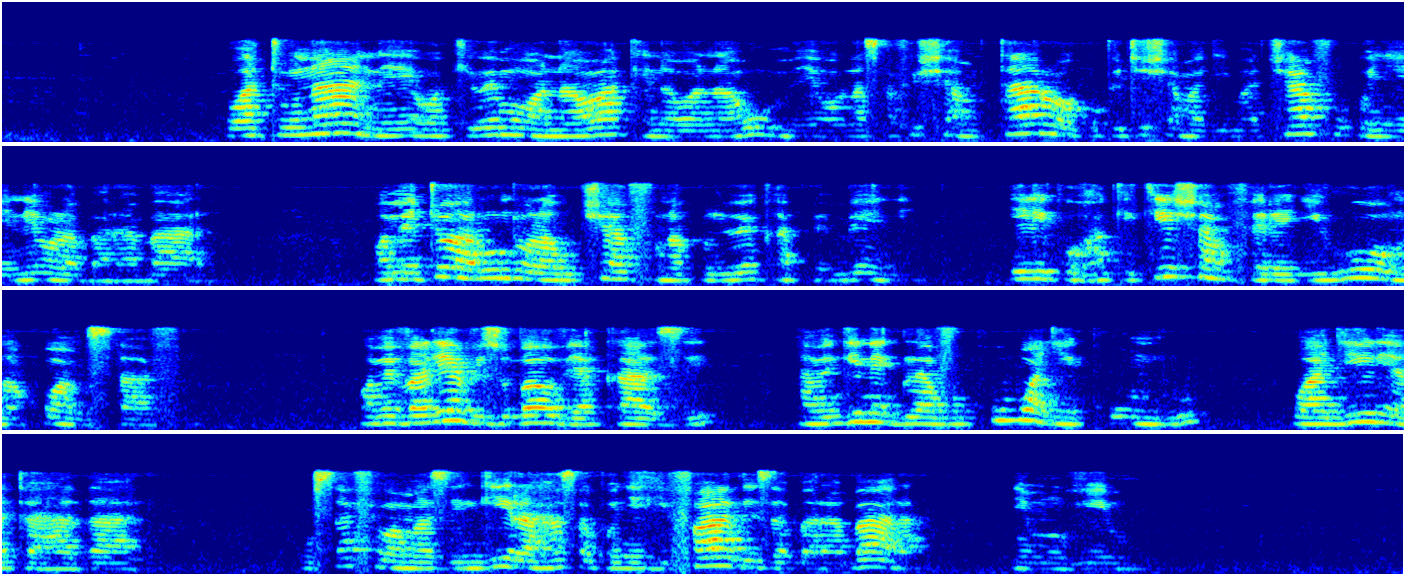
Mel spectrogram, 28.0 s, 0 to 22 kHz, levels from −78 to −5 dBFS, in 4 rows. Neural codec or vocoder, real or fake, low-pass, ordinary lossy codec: none; real; 7.2 kHz; Opus, 24 kbps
